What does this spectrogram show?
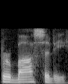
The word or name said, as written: verbosity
